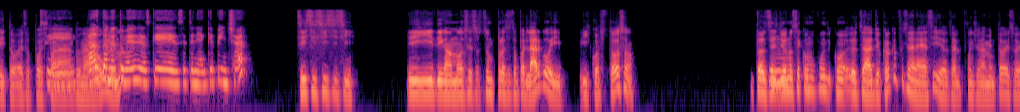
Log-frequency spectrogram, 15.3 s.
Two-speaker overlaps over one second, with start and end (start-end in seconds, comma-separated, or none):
0.6-1.9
